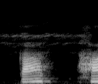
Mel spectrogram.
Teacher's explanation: का हा तो कंठ से बोलते हैं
